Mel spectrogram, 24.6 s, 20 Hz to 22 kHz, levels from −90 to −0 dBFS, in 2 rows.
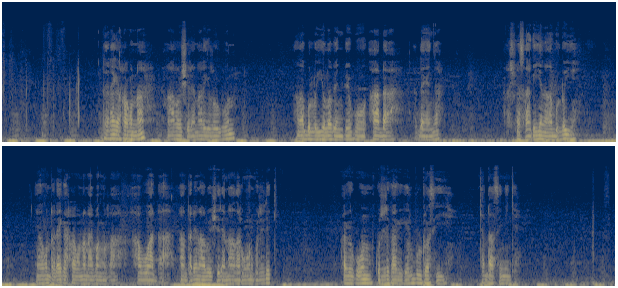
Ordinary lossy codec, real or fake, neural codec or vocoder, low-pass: AAC, 32 kbps; real; none; 19.8 kHz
